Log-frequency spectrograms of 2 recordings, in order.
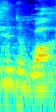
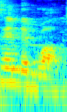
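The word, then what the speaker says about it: Hynden Walch: I was pronouncing it Hinden Walsh for the longest time. I think it's Hinden Wallach.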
